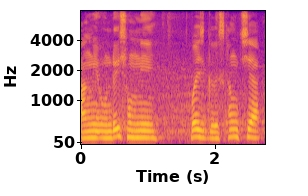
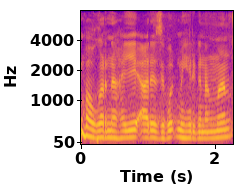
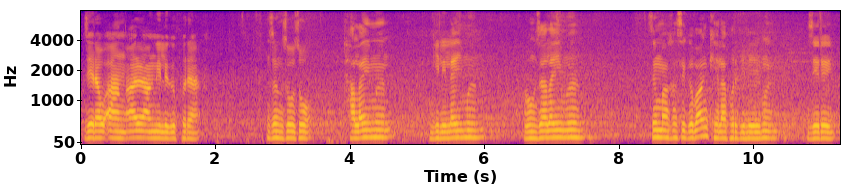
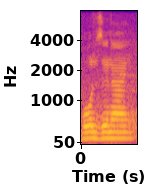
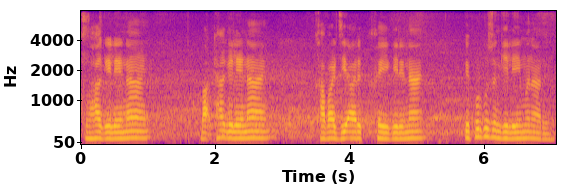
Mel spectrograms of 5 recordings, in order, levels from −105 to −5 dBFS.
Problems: constant background noise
